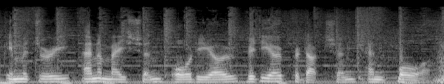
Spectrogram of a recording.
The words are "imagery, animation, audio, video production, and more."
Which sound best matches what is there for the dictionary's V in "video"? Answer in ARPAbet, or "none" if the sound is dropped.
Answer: V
